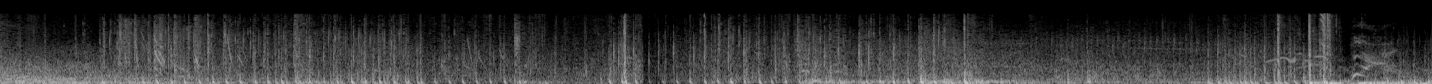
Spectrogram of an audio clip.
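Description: A rifle fires.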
